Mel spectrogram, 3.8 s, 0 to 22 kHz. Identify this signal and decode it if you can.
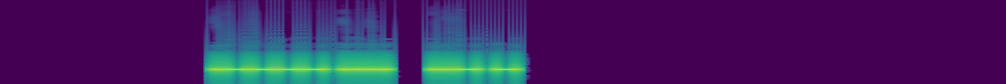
Morse code, heard as a keyed tone, about 50 wpm, 700 Hz. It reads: 1H UT
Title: Winter Field Day Exchanges 50wpm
